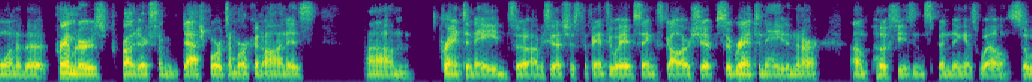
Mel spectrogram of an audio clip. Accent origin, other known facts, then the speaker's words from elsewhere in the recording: Massachusetts, United States; also born or lived in Virginia; And also, I'm originally from Virginia. I grew up in Massachusetts, but I was born about 35 minutes away from Charlottesville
